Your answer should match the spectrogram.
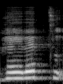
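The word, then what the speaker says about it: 並列: Trường hợp đọc theo âm ôn thì các bạn sẽ nhớ cho mình cách đọc là He trong từ Heretsu chẳng hạn.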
